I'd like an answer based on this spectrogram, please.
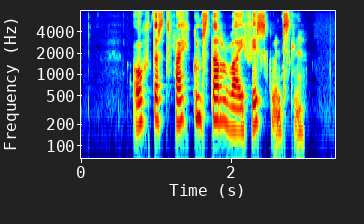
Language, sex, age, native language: Icelandic, female, 30-39, Icelandic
